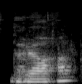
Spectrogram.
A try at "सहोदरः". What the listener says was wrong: Sahodaraha. If you do like that means there is some more coming. I said end it means Sahodaraha. Drop the tune. In that way I meant, not with the pronunciation I meant.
